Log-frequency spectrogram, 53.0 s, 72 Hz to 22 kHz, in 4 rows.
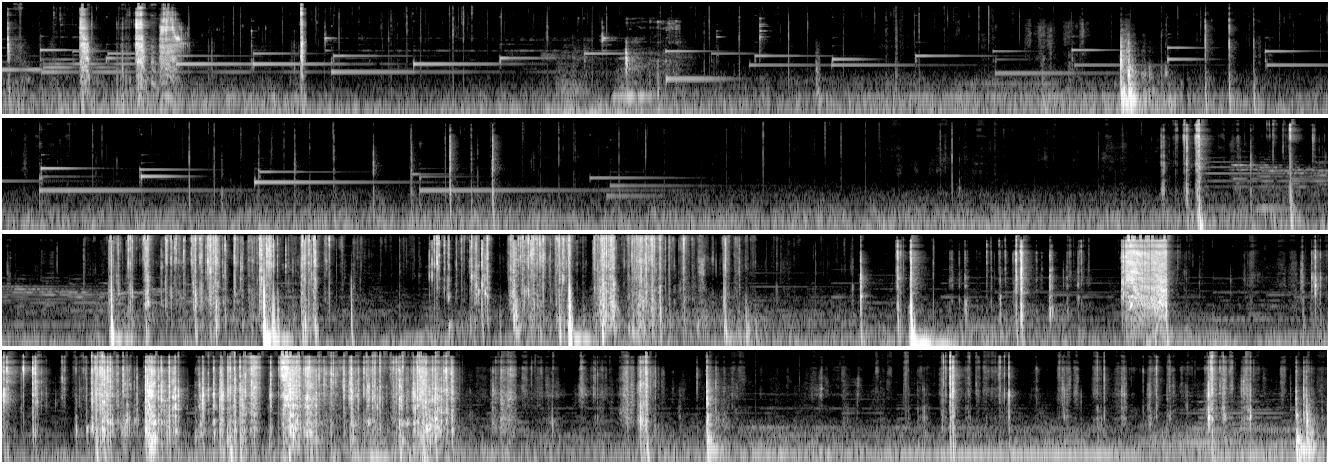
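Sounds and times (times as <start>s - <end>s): packaging being torn and crinkled: 0.0s - 5.1s, 24.5s - 53.0s
chime-like tones: 0.1s - 12.0s.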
